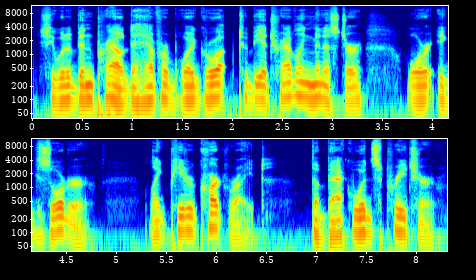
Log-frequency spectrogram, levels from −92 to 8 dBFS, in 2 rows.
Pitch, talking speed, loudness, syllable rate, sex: 90 Hz, 175 wpm, -20 LUFS, 5.2 syllables/s, male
